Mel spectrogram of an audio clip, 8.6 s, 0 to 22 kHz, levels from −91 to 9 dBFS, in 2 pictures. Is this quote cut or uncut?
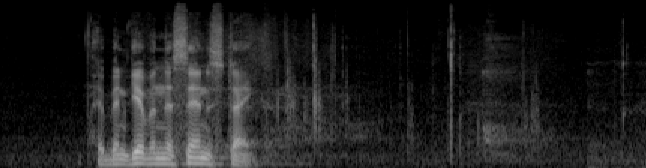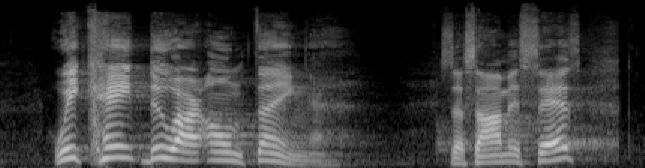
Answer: cut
